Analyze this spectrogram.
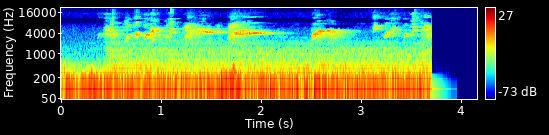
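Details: Goldfinch from Quetta giving a short burst of song: chattering twitters and a few drawn-out whistled notes, about three seconds long before it stops abruptly, with low rumbling noise underneath.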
